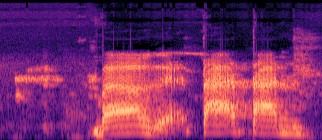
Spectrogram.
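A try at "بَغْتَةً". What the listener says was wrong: Oke, gak apa-apa ini masih agak mantul.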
